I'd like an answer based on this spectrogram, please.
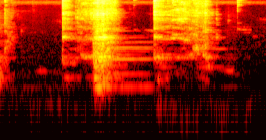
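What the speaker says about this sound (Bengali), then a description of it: "এবার ঢাকনা তুলে নিচ্ছি।" A metal lid lifted off a cooking pot of steamed vegetables for sambar dal, giving two bright clanking scrapes in quick succession and then a small final clink, close and clear with no voices.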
